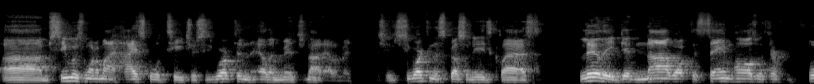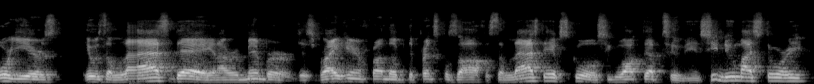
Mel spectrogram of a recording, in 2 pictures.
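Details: Adult male speaker; no speech disorder.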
